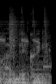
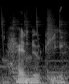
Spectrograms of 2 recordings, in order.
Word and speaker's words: Hanuki: Thank you for telling me that it's pronounced Michelle Hanuki. Hanuki.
